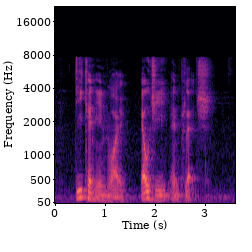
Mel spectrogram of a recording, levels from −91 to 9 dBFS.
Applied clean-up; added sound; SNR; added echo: none; none; none; none.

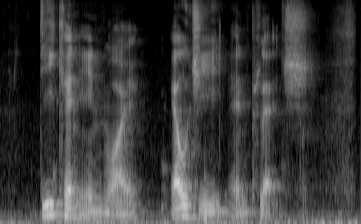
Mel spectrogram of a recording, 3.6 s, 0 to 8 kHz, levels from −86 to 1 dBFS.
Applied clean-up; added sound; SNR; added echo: none; Liquid; 13 dB; none.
